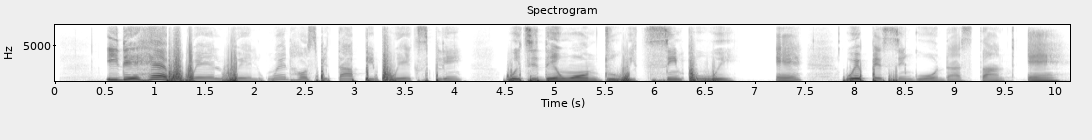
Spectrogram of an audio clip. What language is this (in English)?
Nigerian Pidgin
